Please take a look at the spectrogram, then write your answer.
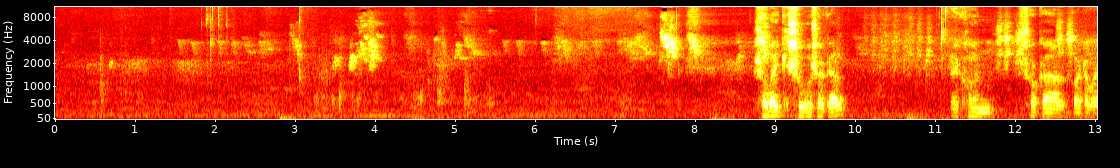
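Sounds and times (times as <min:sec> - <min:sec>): birds calling: 0:00.0 - 0:13.0
steady low hum: 0:00.0 - 0:13.0
soft low thumps: 0:02.3 - 0:06.4, 0:08.1 - 0:12.5.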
